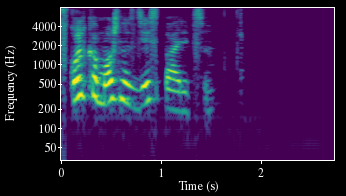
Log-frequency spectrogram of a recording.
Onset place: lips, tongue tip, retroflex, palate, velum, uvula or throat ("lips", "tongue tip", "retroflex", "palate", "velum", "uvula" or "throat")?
tongue tip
